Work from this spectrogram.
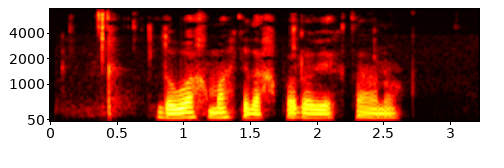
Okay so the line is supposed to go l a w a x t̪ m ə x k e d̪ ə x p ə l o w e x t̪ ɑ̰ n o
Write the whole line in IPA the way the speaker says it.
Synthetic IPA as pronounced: l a w a x t̪ m ə x k e d̪ ə x p ə l o w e x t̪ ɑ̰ n o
